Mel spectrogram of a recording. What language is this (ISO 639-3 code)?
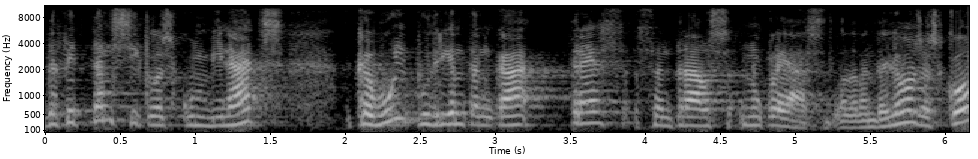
cat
